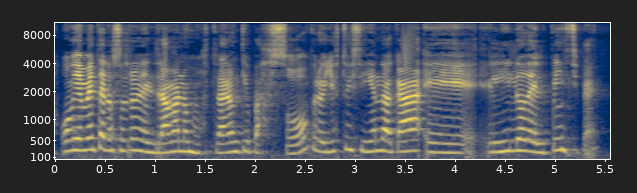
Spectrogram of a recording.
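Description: A woman's voice: fairly high pitch, steady tone, fairly quick, sharp tone. A young Chilean woman with a Chilean accent, casually retelling a drama's plot in a chatty way and acting out the characters' lines. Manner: chatty, acts out characters' lines, slangy asides.

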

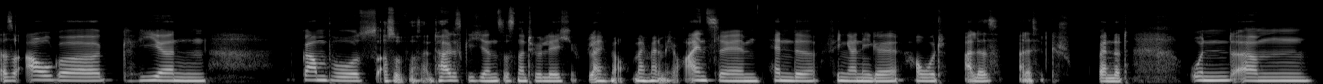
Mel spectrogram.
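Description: With a fairly low voice, a young native German-speaking woman chats her way through a book review, keeping it relaxed and frank while frequently correcting herself.

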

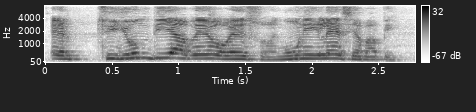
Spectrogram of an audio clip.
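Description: Heated high-voiced man. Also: fairly quick, a little hiss or hum. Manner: heated, animated, keeps saying "papi" and "loco". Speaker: podcast co-host. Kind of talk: casual podcast chat.

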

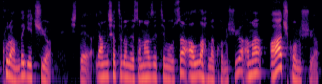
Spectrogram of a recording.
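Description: A young man with a notably high-pitched voice tells a story in a relaxed, conversational way. He is animated and chuckles easily. He drops in slang and corrects himself mid-phrase. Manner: animated, chuckles while telling; informal slang, self-corrections. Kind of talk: casual spoken storytelling.

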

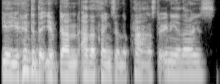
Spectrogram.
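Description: A man's voice: medium pitch, level tone, a little fast, mellow, dry recording, studio quality. A man with a New Zealand accent hosting a reflective programme and interviewing a guest. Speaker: host, school chaplain.

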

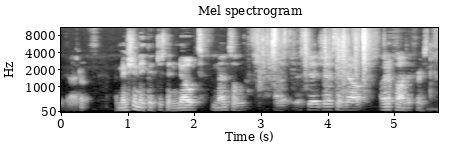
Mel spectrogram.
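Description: Rambling, low-voiced man brainstorming. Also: slight background noise. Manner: rambling, self-correcting, laughs often. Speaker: podcast co-host. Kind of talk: casual brainstorming chat.

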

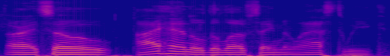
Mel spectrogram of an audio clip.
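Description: A man's voice: fairly low pitch, normal speed, warm tone, dry recording. A man co-hosting a podcast in casual, playful chat, laughing often. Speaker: podcast co-host.

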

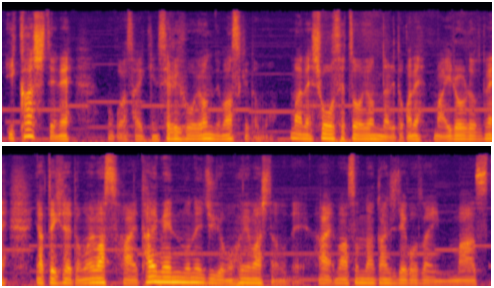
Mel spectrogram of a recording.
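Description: This radio host is a young adult man and amateur voice actor with a lowish, slightly mellow voice. Hosting a casual solo show with background music, he chats politely and often adds short affirmations.

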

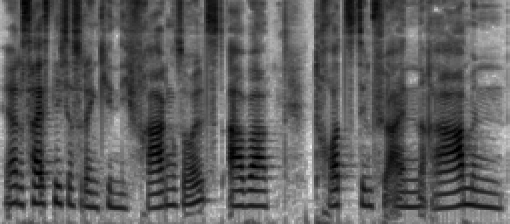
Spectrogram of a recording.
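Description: Female podcast host, low voice with vocal fry, calm and earnest advice-giver. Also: moderate pace. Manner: earnest, reflective, lists points calmly. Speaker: podcast host and parenting author. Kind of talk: advisory podcast monologue.

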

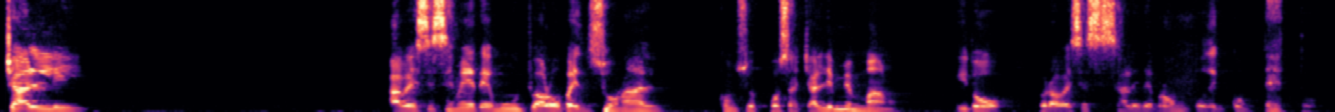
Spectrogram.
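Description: A man's voice: fairly high pitch, normal speed, long pauses. A man with a coastal Colombian accent chatting casually in an interview, blunt, slangy and foul-mouthed. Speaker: social media content creator being interviewed.

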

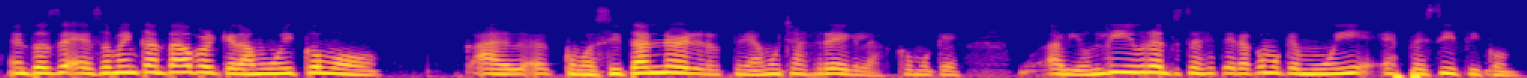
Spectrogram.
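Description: Una mujer de Puerto Rico con acento puertorriqueño, que conversa animada y entre risas, mezclando palabras en inglés. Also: female voice, a little high, fast, no room sound. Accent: Puerto Rican Spanish. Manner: lively, laughing, mixes in English words. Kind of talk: casual chat. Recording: phone-like, dry sound.

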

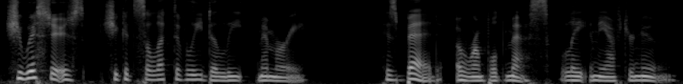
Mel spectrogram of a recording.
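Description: A woman reading literary fiction aloud in a measured, deliberate way, drawing out pauses between phrases. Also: sits low, dark tone, no echo, clean studio sound. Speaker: narrator. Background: background music.

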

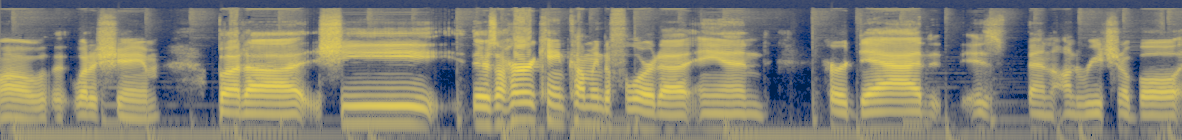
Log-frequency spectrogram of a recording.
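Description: A man's voice: medium pitch, clean tone. A man giving a casual spoken film review, rambling with lots of fillers and self-corrections.

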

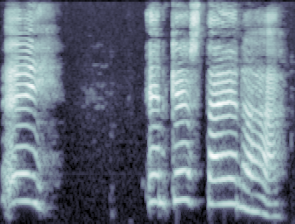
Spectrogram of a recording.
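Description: A storybook reader voicing a small sick chick who frets and exclaims in a high voice. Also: highs cut off. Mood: excited. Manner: high, excited and complaining. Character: small sick worried chick, easily upset.

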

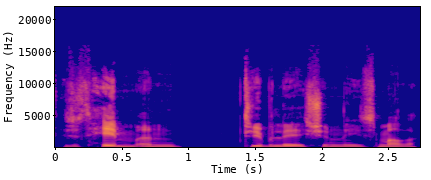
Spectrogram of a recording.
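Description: A man chats through a film recap in a loose, meandering way, trailing off and restarting as he pokes fun at what he saw. His voice sits at an ordinary middle pitch. The recording is dry and close, with no room sound around him. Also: steady tone, moderate pace, vocal fry, darkish tone, smooth, no room sound. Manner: rambling, wry and exasperated, with frequent restarts and laughs; occasional swearing. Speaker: podcast host recapping a film. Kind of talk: casual chat.

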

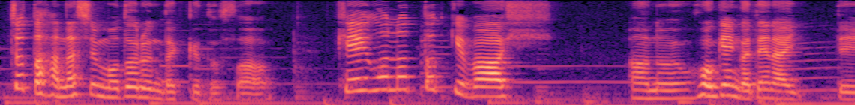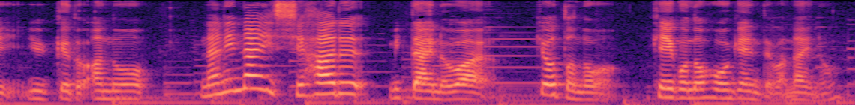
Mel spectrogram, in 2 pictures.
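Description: A woman from Hokkaido co-hosting a casual chat podcast, speaking calmly and thoughtfully with many soft nods of agreement. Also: fairly low pitch, normal speed, soft background music. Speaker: podcast co-host.

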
